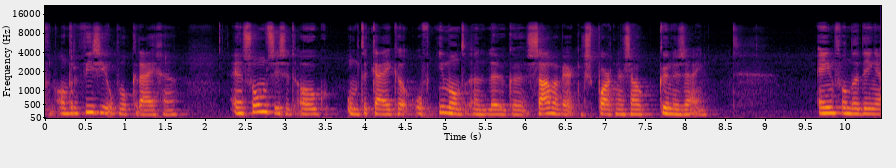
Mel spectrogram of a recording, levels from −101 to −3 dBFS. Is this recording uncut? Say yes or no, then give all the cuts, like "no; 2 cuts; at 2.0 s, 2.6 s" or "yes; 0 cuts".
yes; 0 cuts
